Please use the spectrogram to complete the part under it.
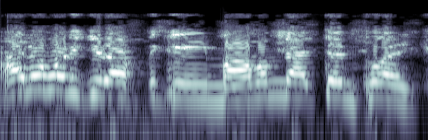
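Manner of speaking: put-on very high, shrill, loud bratty childish whining tantrum. Acting out a kid yelling back at his mother over quitting his game, as a tantrum. imitating a kid's tantrum. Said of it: "his mom yelling at him".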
